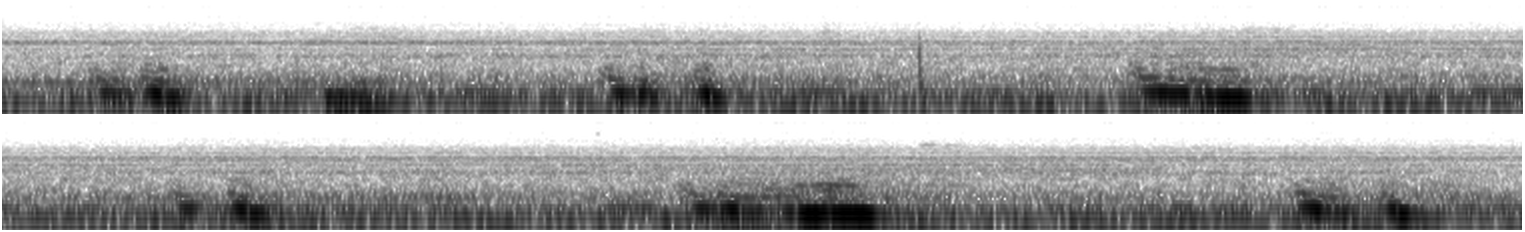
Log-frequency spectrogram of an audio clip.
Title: Cat snoring in bath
